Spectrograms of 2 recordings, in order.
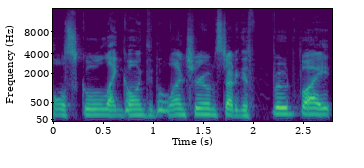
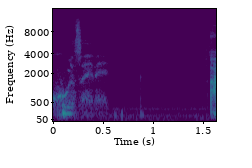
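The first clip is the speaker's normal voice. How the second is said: hushed question, breathy and soft; a soft whispered aside to the cohost; 24 dB quieter, much slower than usual. Real, not acted. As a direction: whisper it so nobody hears. A hushed aside mid-review.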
